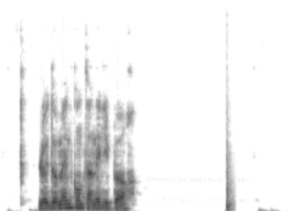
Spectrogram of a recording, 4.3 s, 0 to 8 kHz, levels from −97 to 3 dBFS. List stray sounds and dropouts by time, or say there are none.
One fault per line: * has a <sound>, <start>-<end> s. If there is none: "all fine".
* has a thud, 3.4-3.5 s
